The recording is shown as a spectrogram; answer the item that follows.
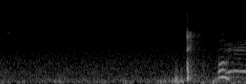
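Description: A single sharp crack of a baseball bat hitting the ball near the end, after a quiet stretch of faint background.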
